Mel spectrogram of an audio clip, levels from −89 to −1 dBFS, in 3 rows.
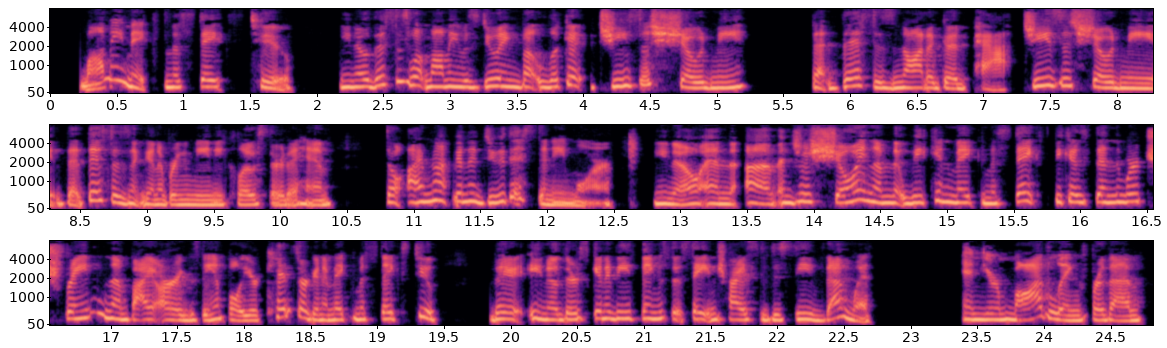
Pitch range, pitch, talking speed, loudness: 200-250 Hz, 225 Hz, 230 wpm, -19 LUFS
